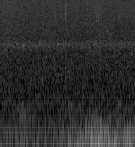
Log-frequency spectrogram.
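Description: Quiet background: a low, uneven rumble with no distinct events.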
